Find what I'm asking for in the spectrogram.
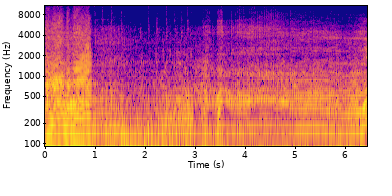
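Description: Honda CR enduro motorcycle engine cranking over with a loud burst of noise, then catching and running with uneven rising revs; on a rough enduro trail.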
